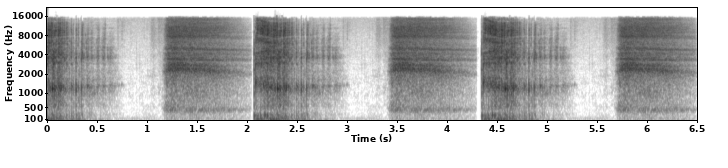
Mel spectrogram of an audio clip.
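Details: Cartoon snoring sound effect, not real: rough rattling snore on each breath in, then a long airy sigh out, about 26 breaths a minute; simulated snoring.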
